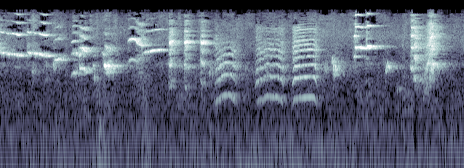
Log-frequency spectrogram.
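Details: Village oriental magpie-robin in long song: clear pure whistles, then a run of arched, rhythmically repeated notes stacked in harmonics, followed by sharp chirps and a buzzy burst.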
